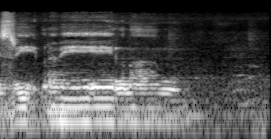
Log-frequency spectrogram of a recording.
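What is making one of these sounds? A man chants a long, steady note close by.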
